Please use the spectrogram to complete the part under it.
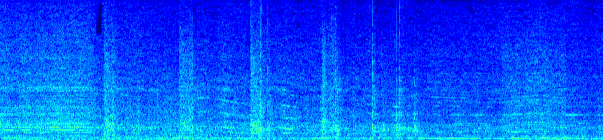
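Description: A race car engine in the video game Ultimate Racing League on the Deep Forest Raceway drones steadily at moderate volume, its pitch dipping and climbing through a gear change.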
